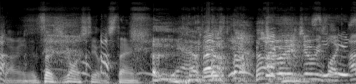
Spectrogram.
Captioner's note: laughs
